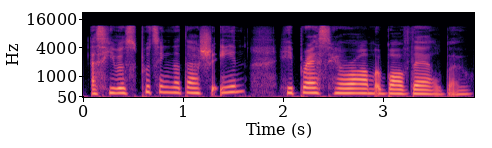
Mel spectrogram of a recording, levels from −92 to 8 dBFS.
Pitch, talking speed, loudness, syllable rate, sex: 215 Hz, 200 wpm, -19 LUFS, 6.0 syllables/s, female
